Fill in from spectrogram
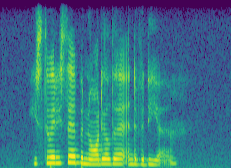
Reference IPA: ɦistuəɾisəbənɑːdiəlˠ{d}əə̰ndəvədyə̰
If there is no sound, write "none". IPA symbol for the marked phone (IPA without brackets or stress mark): d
